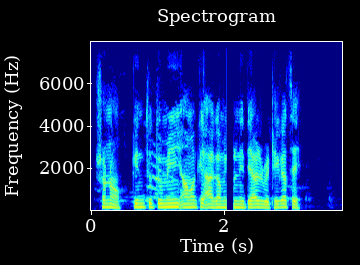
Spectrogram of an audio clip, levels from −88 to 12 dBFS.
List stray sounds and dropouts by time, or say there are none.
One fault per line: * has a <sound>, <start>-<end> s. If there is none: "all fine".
* has a dropout, 2.0-2.1 s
